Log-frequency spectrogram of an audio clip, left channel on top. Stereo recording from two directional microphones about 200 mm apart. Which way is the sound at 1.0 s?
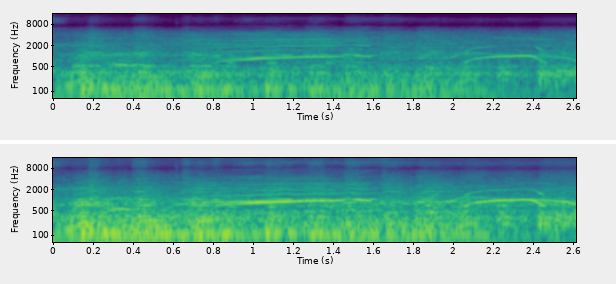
40° right (ahead or behind).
